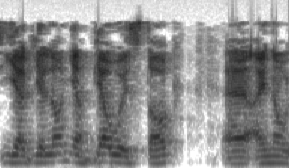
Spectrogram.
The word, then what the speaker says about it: Jagiellonia: Uh so the pronunciation is Yagelonia Geto.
